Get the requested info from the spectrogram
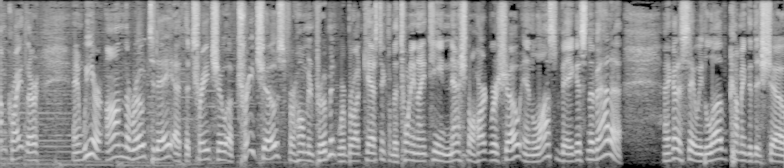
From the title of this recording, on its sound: Broadcasts from the 2019 National Hardware Show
